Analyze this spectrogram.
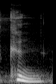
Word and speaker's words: can: he can speak Spanish now notice the pronunciation of can becomes Kun chicken she can speak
